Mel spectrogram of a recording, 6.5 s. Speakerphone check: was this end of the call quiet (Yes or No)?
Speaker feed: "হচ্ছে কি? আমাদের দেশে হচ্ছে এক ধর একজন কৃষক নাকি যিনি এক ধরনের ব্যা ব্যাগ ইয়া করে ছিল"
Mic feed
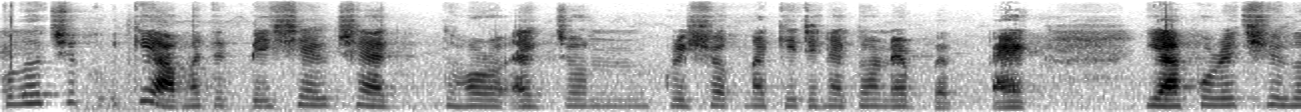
Yes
